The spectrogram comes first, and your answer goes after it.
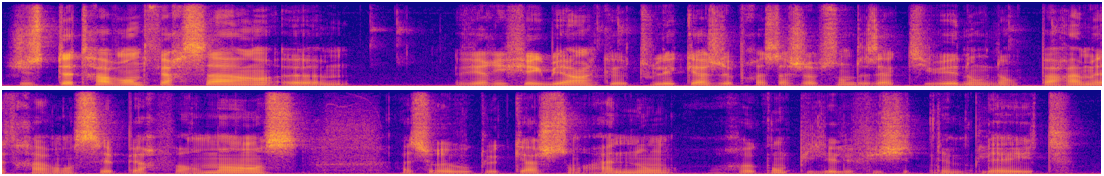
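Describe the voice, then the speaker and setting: A man's voice: lowish voice, steady tone, normal speed, gravelly, sharp tone, no room sound. A man giving a casual screen-recorded web tutorial, chatty and self-interrupting, with lots of fillers.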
